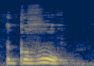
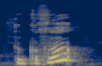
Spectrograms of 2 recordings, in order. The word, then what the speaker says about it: gros: macaques couches géologiques alimentera gros gros le s ne se prononce pas grossier joie glisse mines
